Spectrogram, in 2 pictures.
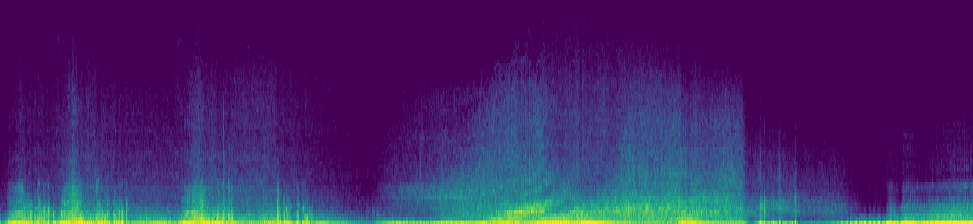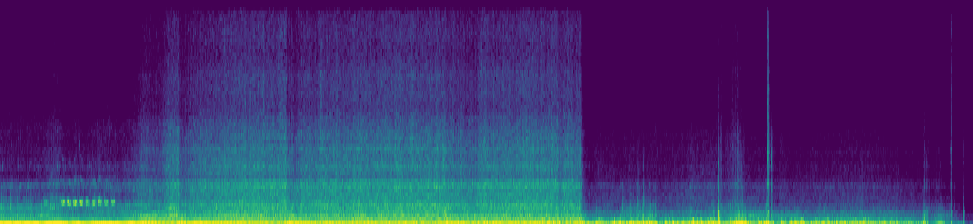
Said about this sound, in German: Welche Karre klingt so?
